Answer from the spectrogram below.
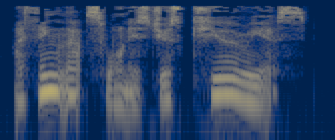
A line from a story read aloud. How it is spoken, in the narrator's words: he says gently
